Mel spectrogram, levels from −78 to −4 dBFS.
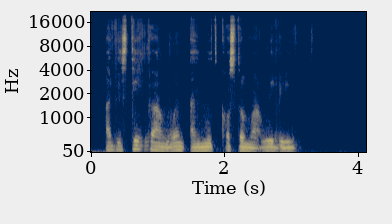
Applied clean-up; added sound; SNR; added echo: neural mask model DeepFilterNet 3.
